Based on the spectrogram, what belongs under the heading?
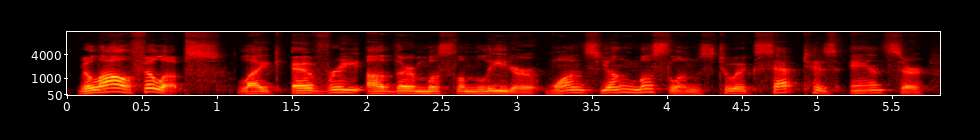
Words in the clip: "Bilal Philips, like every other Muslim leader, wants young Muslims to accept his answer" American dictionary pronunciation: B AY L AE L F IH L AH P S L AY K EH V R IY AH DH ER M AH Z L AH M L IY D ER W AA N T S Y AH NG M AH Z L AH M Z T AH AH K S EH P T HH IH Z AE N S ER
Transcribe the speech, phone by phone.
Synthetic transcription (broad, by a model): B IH L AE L F IH L AH P S L AY K EH V R IY AH DH ER M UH S L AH M L IY D ER W AA N T S Y AH NG M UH S L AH M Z T AH AH K S EH P T HH IH Z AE N S ER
